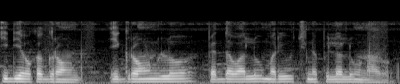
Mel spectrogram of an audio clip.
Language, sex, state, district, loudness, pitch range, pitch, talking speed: Telugu, male, Telangana, Hyderabad, -16 LUFS, 120-130 Hz, 125 Hz, 165 wpm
